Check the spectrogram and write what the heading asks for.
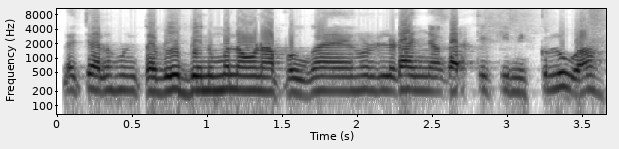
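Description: An actress playing a quick-tongued village wife and daughter-in-law in a family drama, speaking in a rapid, complaining, chatty way. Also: female voice, medium pitch, flat delivery, no room sound, natural voice.

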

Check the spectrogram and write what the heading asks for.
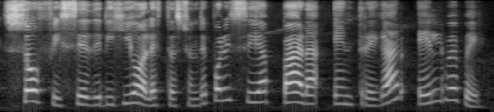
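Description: A woman narrating a toy-game story in a gentle storytelling tone. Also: a little high, expressive, moderate pace. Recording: loud background music.

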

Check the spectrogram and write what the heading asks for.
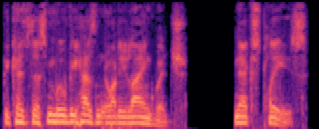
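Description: Cinema clerk played by a man: mid-pitched, formal, officious cartoon role, dry sound. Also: moderate pace, no room sound, lightly acted. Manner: formal, by-the-book.

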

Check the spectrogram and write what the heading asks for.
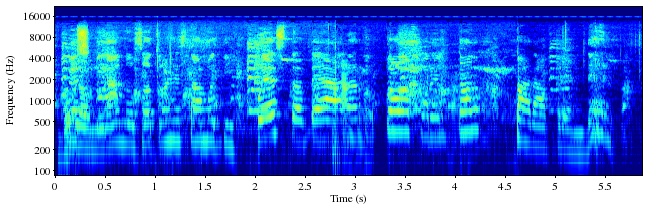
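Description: A woman's voice: sits high, lively intonation, moderate pace. Woman doing a naive young student. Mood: earnest. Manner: naive, earnest.

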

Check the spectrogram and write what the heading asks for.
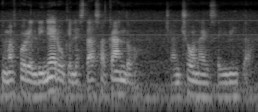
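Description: A man's voice: on the low side, flat delivery, a little fast, fairly bright tone, a little hiss or hum. Boastful Mexican man ranting on a live stream. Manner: boastful, repeats "hombre" constantly; greets chat viewers mid-rant. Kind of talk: casual live-stream rant.

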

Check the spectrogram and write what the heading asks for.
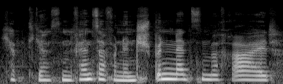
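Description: A woman's voice: medium pitch, fairly even intonation, brisk, mellow, a little hiss or hum. Chatty woman telling stories in her vlog. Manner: chatty storytelling, acting out dialogue with "ich so, sie so". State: exhausted from cleaning in the heat. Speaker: vlogger. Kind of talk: casual vlog chat. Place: home, then garden outdoors.

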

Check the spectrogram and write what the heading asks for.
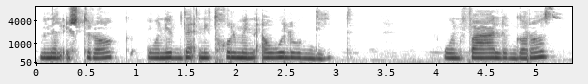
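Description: Her voice runs on the high side with little pitch movement, fairly quick, with a darkish and slightly rough tone. She's a language learner with an Egyptian Arabic accent, showing viewers how she studies through a relaxed screen share. Her talk is chatty, loaded with fillers and repeated phrases.

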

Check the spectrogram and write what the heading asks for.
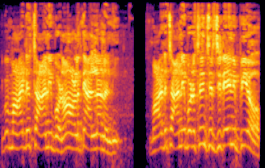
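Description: A woman's voice: very high-pitched, fairly quick, fairly bright tone. A woman voicing a whining, complaining elder sister with a Kanyakumari accent, in a noisy recording. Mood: cheeky. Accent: Kanyakumari Tamil. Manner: whiny, complaining.

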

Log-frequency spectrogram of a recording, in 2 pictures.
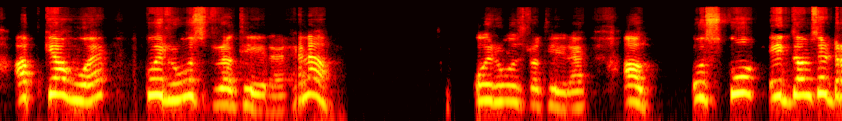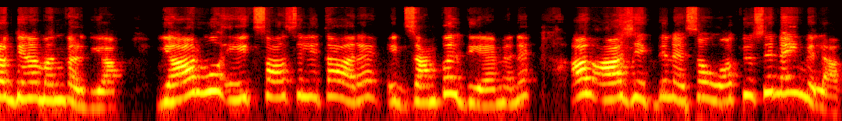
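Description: A young Indian woman teaching biology in an online class, chatting through explanations and slowly dictating English definitions word by word. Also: sits high, sharp tone, poor audio.

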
